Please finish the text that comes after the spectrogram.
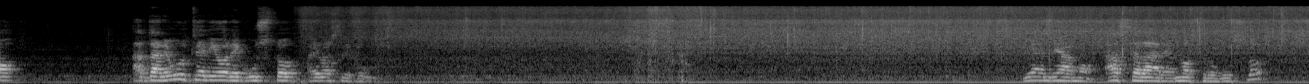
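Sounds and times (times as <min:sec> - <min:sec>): mushrooms sizzling in oil: 0:03.0 - 0:13.0.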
